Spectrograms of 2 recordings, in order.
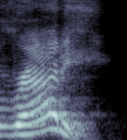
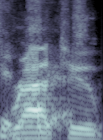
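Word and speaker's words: Räty: you hear that they they used the the name ratty uh and I thought well that's ratu by the way oh is it r a t y how do you pronounce that yeah is ratu oh that's isn't that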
